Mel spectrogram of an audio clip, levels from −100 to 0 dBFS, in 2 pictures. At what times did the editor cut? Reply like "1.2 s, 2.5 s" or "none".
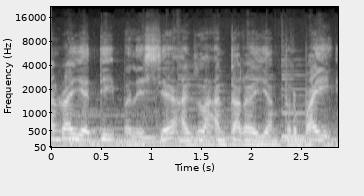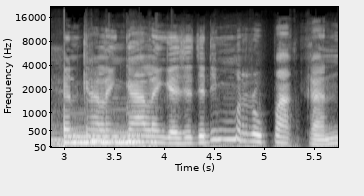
3.0 s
